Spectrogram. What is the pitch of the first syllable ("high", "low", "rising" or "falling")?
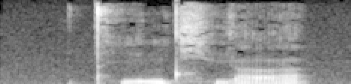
rising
